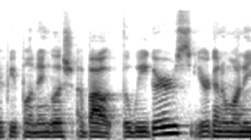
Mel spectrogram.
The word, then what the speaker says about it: Uyghur: It's actually pretty good if you look at letter U and U, letter Y and Y, and then the GH to try to represent this voiced velar fricative, and then another U and an R.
